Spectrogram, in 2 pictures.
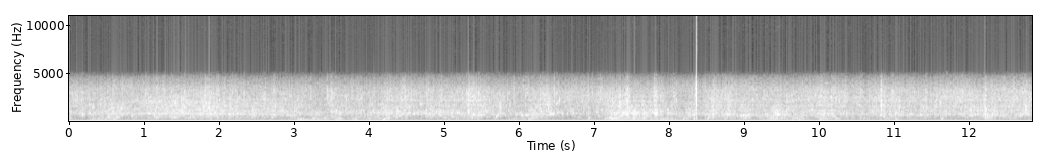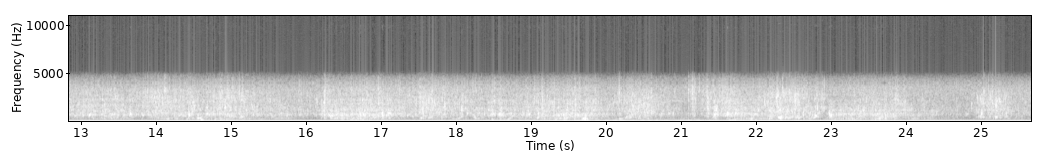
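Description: Continuous splashing and sloshing of river water as young Asian elephants bathe and play, throwing up spray, with a single sharp click about eight seconds in.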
